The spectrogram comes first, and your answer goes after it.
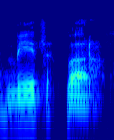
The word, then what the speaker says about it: midbar: vocal breve por ejemplo la palabra midbar que significa desierto se pronuncia midbar Bueno aquí tenemos entonces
